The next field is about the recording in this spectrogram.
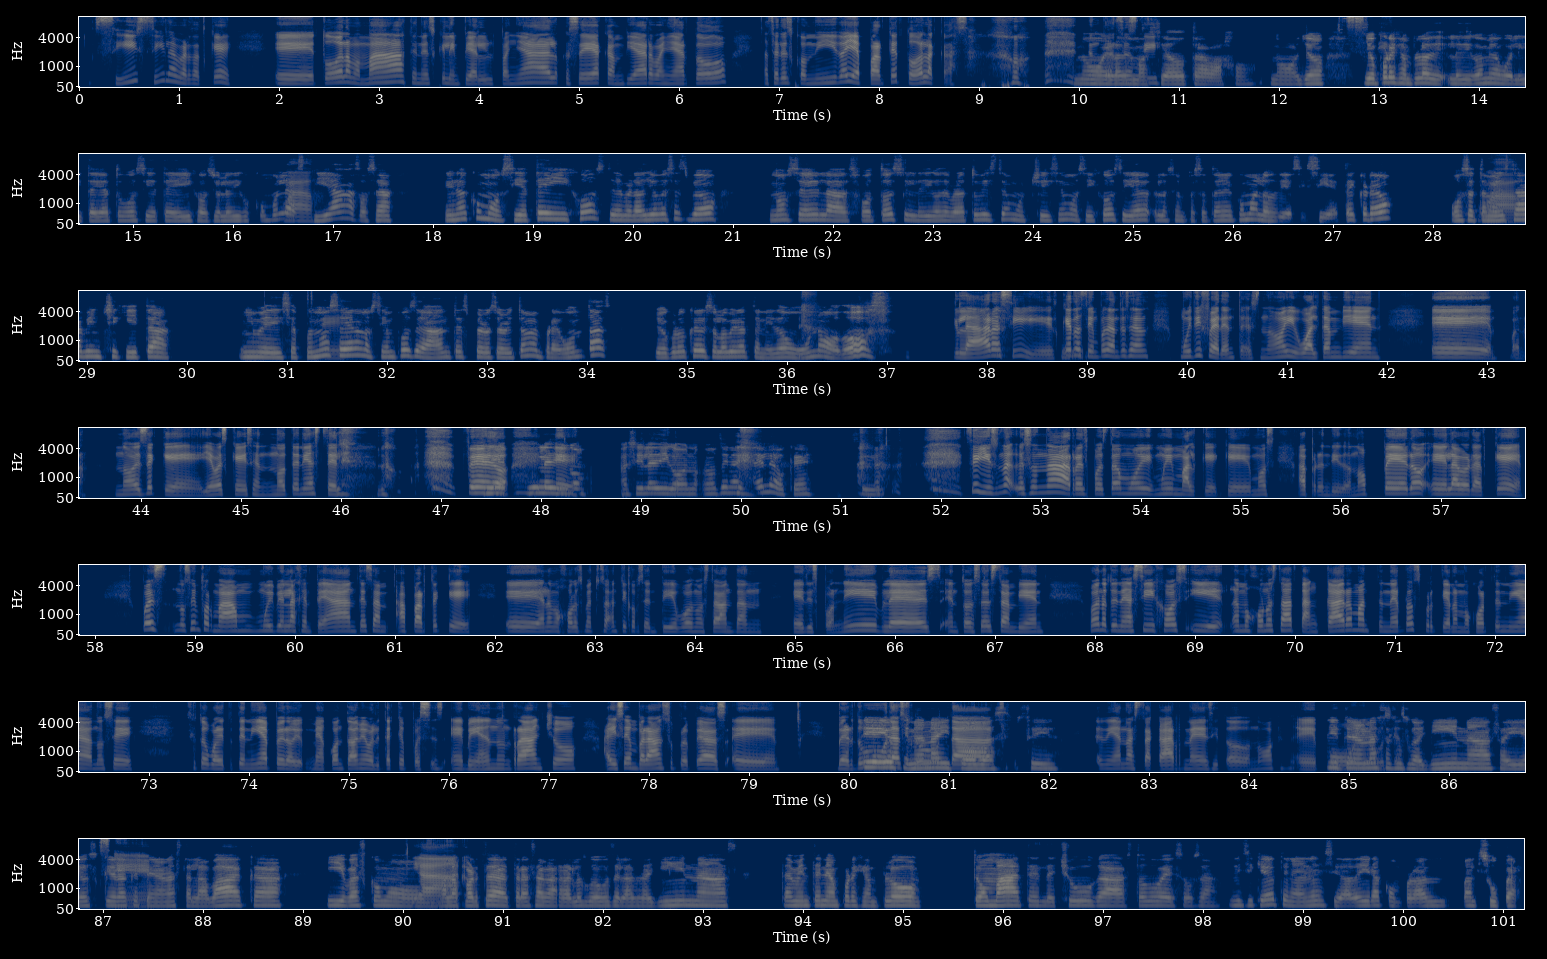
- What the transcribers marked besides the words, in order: chuckle; chuckle; chuckle; laughing while speaking: "¿no?"; laugh
- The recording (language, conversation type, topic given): Spanish, podcast, ¿Cómo decidir en pareja si quieren tener hijos o no?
